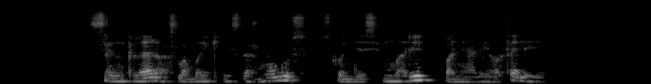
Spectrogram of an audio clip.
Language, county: Lithuanian, Klaipėda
